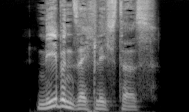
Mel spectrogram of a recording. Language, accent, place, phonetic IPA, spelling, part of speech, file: German, Germany, Berlin, [ˈneːbn̩ˌzɛçlɪçstəs], nebensächlichstes, adjective, De-nebensächlichstes.ogg
- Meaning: strong/mixed nominative/accusative neuter singular superlative degree of nebensächlich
